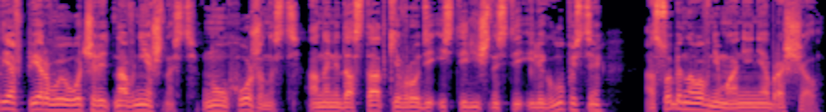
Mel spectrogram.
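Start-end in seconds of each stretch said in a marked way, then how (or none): none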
